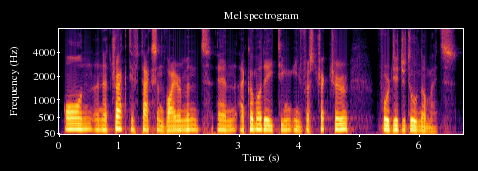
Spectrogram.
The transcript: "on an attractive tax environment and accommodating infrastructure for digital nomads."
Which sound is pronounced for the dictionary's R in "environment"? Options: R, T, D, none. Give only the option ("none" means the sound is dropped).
R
